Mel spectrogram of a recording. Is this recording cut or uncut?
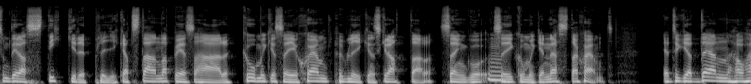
uncut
